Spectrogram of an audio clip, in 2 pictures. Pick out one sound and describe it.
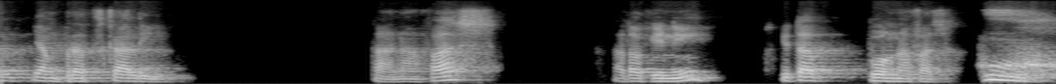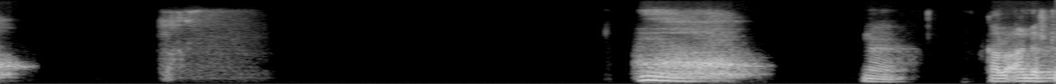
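A young man speaks calmly in short phrases, heard close through an online call.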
